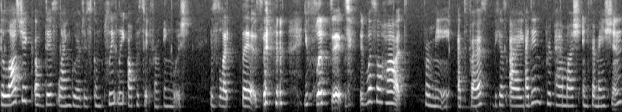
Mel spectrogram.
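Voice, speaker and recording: A fairly slow pace in a Thai accent, with ordinary pitch variation. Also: woman, high pitch for a woman. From Thailand. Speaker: student vlogger. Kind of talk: casual vlog talk.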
